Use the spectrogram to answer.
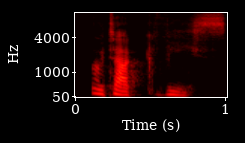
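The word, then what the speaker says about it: Utqiaġvik: It's Utakvis. I got to by the pronunciation.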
